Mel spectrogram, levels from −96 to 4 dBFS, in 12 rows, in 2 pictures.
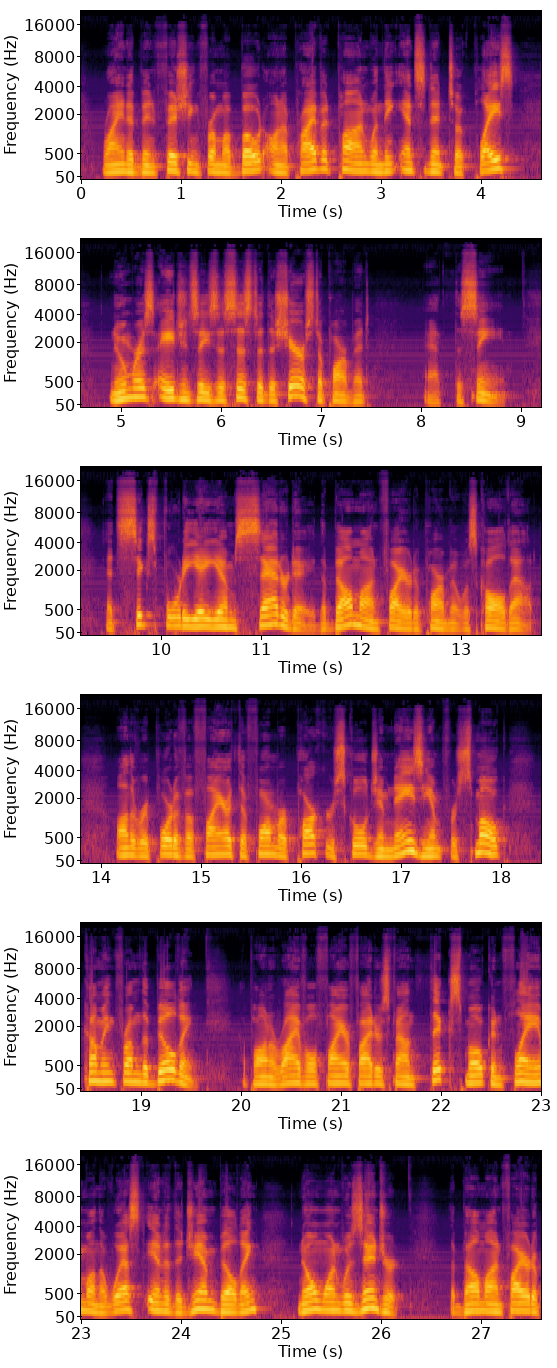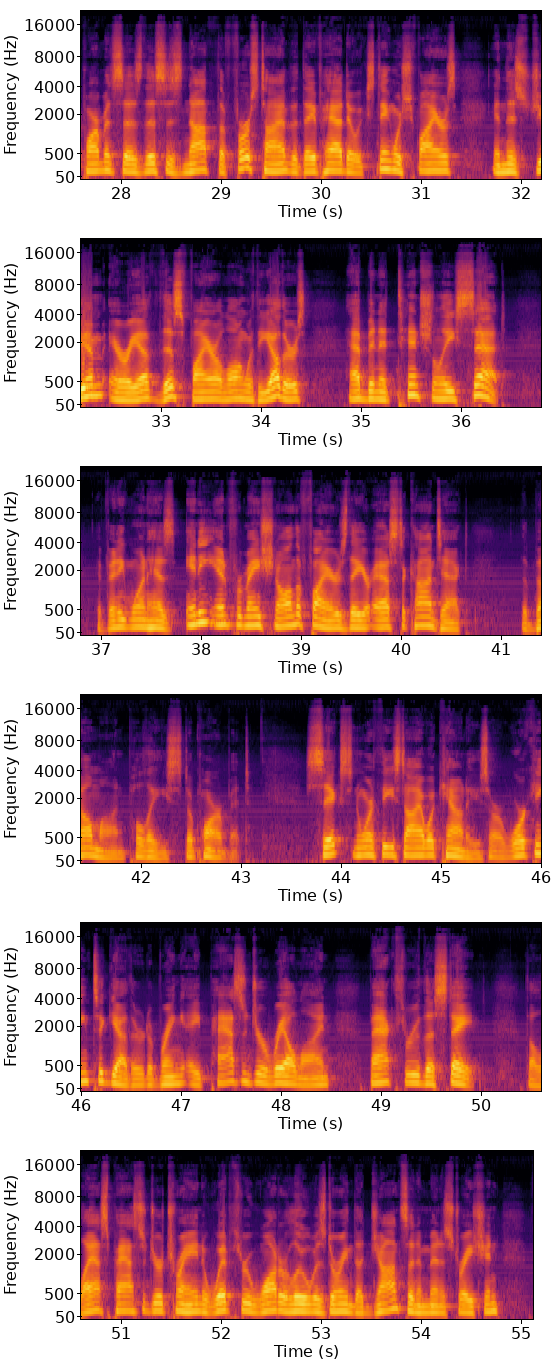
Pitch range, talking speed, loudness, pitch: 120-155 Hz, 165 wpm, -15 LUFS, 140 Hz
